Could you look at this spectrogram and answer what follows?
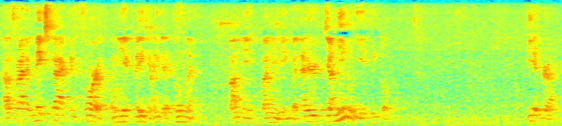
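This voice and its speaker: A man's voice: mid-range voice, brisk, pauses often. Man speaking in an echoey bookstore. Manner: relaxed, chatty, switches languages, asks the audience questions. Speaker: speaker giving a talk on language learning. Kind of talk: informal public talk to an audience. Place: bookstore event space. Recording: echoey room recorded from far off, background noise.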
